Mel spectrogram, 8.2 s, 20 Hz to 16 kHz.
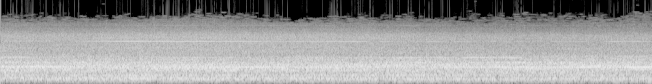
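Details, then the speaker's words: Real BR Class 74 electro-diesel departing Eastleigh on electric power, 1974 recording: steady jet-like roar with faint high tones as booster runs up before loco moves off. Booster set starting up. "We hear the loco starting up and the booster comes to life before the loco moves off."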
